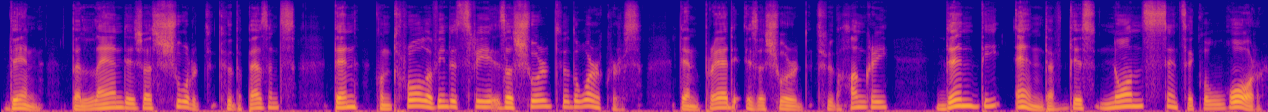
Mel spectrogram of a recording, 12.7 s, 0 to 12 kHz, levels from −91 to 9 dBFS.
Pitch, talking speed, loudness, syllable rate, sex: 135 Hz, 145 wpm, -19 LUFS, 4.4 syllables/s, male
